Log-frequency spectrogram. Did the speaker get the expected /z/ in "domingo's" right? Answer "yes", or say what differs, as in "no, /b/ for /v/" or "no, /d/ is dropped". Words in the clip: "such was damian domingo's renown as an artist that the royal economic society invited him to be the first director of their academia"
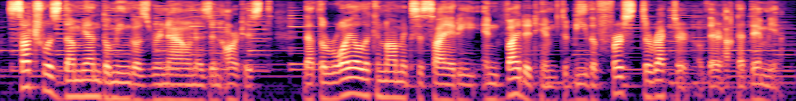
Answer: yes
